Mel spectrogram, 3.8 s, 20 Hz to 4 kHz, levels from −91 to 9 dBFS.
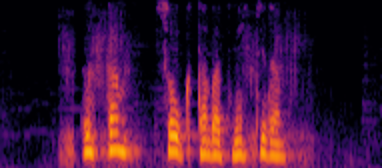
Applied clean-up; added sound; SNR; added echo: neural separator model SepFormer DNS4.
